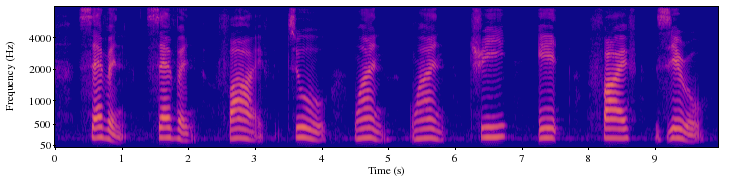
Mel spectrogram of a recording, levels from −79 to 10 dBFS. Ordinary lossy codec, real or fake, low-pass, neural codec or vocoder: none; fake; none; codec, 16 kHz, 8 kbps, FreqCodec, larger model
